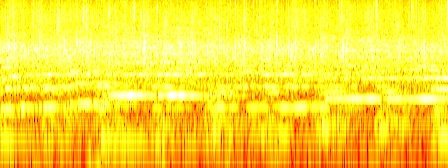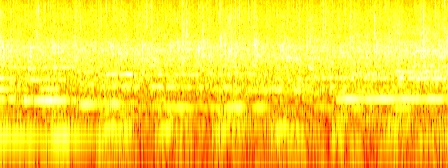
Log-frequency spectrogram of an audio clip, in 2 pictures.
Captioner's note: applause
